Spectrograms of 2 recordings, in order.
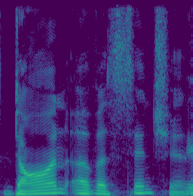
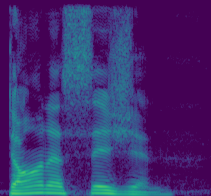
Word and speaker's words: Dawn of Ascension: She mispronounced our name. – Nice. – And what'd she say? – So, it's Dawn of Ascension. – Yeah, no. – She said... Donna Cision. Donna Cision.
